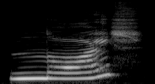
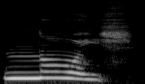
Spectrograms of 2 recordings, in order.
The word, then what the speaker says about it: nós: Ó aberto por exemplo nós que é ó aberto e nos o fechado observem sempre o Lábio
